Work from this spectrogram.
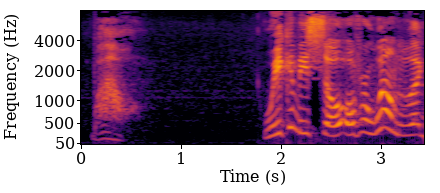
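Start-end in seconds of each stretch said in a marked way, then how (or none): none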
